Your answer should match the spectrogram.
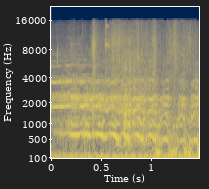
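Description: Horses whinny and neigh on a movie soundtrack, close and loud over a steady low rumble, with faint hoof clatter; the horses are spooked and balking at going farther along a road.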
